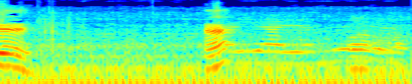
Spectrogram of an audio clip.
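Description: A car engine idling steadily under a woman's speech.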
